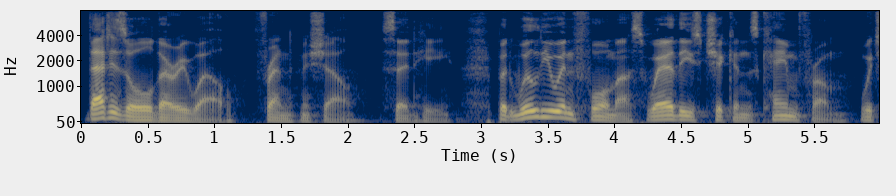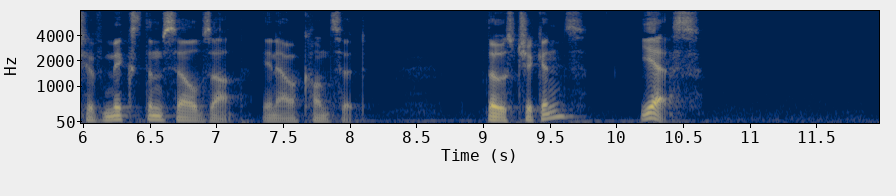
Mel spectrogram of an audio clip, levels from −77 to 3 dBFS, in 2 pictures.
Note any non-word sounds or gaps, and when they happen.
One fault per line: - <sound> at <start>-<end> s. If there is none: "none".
none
